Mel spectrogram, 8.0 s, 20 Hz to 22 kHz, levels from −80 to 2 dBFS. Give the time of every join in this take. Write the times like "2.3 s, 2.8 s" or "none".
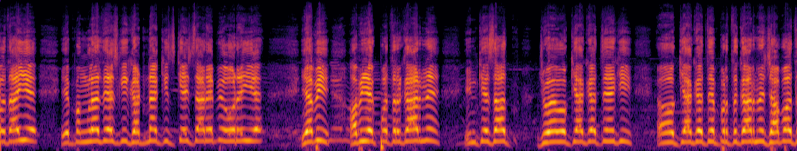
none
